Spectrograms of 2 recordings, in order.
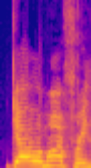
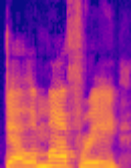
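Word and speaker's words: gallimaufry: Let's never forget Gallimafri, which I pronounced wrong until nobody, James Hyder, corrected me. Gallimafri, that's how you say it. That's it, I'm onto it now. Gallimafri, it's a noun that means confused jumble or medley of things.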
